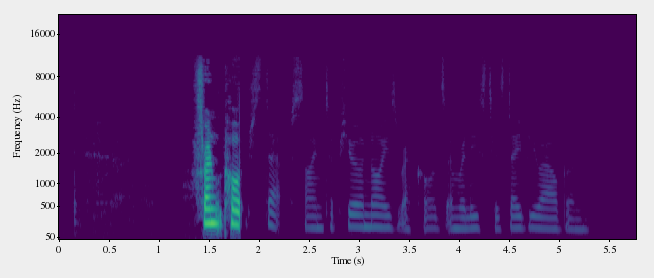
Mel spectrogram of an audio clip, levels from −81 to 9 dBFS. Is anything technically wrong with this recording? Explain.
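Yes, there are two problems.

Throughout the clip, the likely cause is MP3 compression at a low bitrate; the damage is consistent with roughly 48 kbps. Short of bits, the encoder discards weaker frequency lines frame by frame and cuts off the top end, so nothing remains above about 11.3 kHz. The codec damage is plainly audible. The speech takes on a watery, swirling quality, sibilants turn metallic and chirpy, and the dulled top end removes the crispness.

From 1.8 s to the end, the sound drops by about 32 dB, and the cause is consistent with one channel inverted. When a stereo signal with one channel's polarity reversed is folded to mono, the material shared by both sides cancels. Only the small difference between the two channels survives, so for the rest of the clip the speech is reduced to a distant residue well below its earlier level.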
